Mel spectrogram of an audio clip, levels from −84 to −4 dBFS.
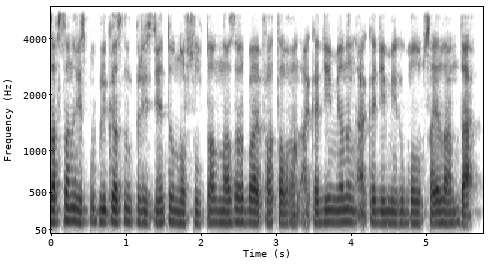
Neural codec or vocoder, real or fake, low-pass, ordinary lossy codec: vocoder, 22.05 kHz, 80 mel bands, HiFi-GAN; fake; 5.4 kHz; none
